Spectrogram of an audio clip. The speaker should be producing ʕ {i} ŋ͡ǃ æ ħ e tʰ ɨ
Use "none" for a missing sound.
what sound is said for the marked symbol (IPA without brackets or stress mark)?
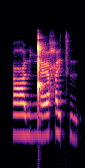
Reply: ɨ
